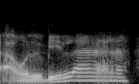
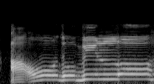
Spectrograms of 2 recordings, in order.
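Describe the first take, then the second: First: "A'udzubillah" slow, ending in open "-lah"; slow, thin-ended "A'udzubillah"; correct thin ending. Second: "A'udzubillah" high and slow, ending "-loh"; wrong thick ending. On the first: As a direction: say "A'udzubillah" drawn out with light L and A. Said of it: "Oh, nggak bisa". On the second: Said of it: "Jadi nggak". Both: Shown as a demonstration.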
